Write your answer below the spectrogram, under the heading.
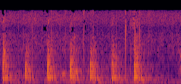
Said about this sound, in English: Shall we knock? Pray do.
